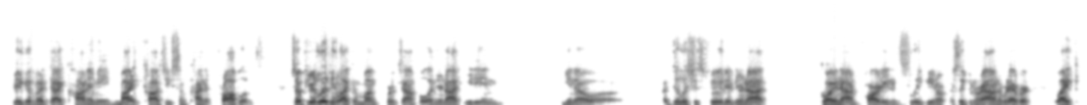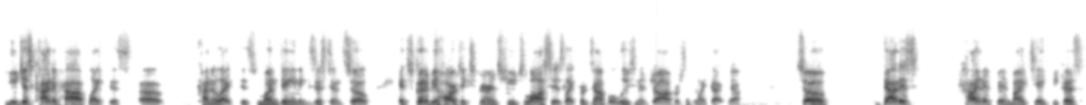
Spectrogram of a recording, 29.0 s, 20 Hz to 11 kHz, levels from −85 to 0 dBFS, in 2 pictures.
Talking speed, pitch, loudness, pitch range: 180 wpm, 125 Hz, -29 LUFS, 115-150 Hz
